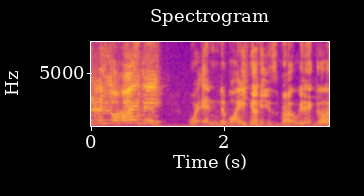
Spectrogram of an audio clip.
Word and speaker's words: Des Moines: Oh, we're in Des Moines. We're still in Des Moines. Des Moines? How do you actually pronounce that? Des Moines. Des Moines. Des Moines. It's Des Moines.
